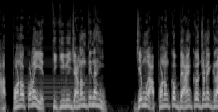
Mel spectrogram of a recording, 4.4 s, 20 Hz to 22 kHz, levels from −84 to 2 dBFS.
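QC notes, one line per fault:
0.46–1.85 s, GSM phone buzz: a hard, raspy buzz at 217 Hz with a dense stack of harmonics sits about 27 dB below the speech, nearly steady, as a nearby 2G handset on a call pulses its transmitter and the audio circuitry rectifies those radio bursts.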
